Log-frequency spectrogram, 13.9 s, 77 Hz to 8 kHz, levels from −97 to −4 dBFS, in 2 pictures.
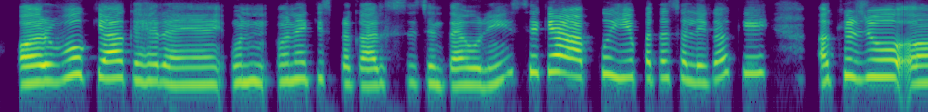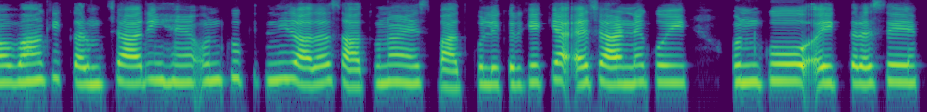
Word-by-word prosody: और 265 +2 +8
वो 360 +4 +4
क्या 325 -3 +5
कह 280 -1 -1
रहे 250 -3 0
हैं 245 0 -3
उन 270 -1 -1
उन्हें 295 +2 -1
किस 305 0 -11
प्रकार 235 -2 0
से 265 -1 -16
चिंताएँ 240 -2 -1
हो 240 0 +1
रही 235 +3 -3
हैं? 310 - -7
इससे 400 0 -2
क्या 405 +1 +7
आपको 340 +2 +3
ये 330 -2 0
पता 315 +1 -2
चलेगा 305 0 -2
कि 385 +1 -4 0.4
आख़िर 310 +4 +1
जो 335 +2 +1
अ, 265 -3 +4
वहाँ 275 +2 +1
के 315 +2 -9
कर्मचारी 260 +2 0
हैं, 270 0 -4
उनको 290 +3 -5
कितनी 290 +1 -7
ज़्यादा 255 -2 +1
सांत्वना 260 +2 -2
है 260 -1 -1
इस 260 0 -11
बात 215 -2 0
को 250 - -3
लेकर 245 0 -4
के 270 +2 -2
क्या 285 +2 0
एचआर 255 -2 +3
ने 265 +2 -3
कोई 270 0 -3 0.4
उनको 275 +1 -1 0.3
एक 255 0 +2
तरह 255 -1 +2
से 270 +1 -1
270 Hz, 205 wpm, -21 LUFS, 255-300 Hz, 0.4 s, और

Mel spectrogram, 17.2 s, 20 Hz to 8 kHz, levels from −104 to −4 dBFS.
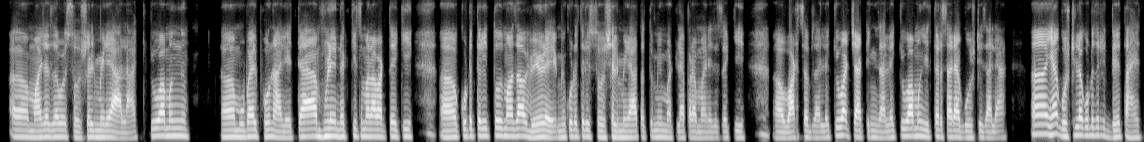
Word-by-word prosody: अ, 145 - -1 0.2
माझ्याजवळ 140 +2 +1
social 125 +2 -2
media 135 0 +2
आला 115 0 -2
किंवा 155 +5 0
मग 160 0 0 0.6
अ, 135 +1 +3
मोबाईल 145 +1 +2
फोन 145 0 0
आले. 125 -1 0
त्यामुळे 150 +1 +5
नक्कीच 145 +1 -4
मला 145 0 +4
वाटतं 145 +1 +1
की 150 -1 -3 0.4
अ, 135 +1 +4
कुठेतरी 155 +1 -1
तो 160 -1 +2
माझा 155 0 +4
वेळ 135 0 +2
आहे. 125 -2 +3
मी 130 +1 -4
कुठेतरी 145 0 -2
सोशल 130 0 -1
मीडिया 130 0 +2
आता 130 +1 -2
तुम्ही 135 -1 -5
म्हटल्याप्रमाणे 125 -1 -4
जसं 120 +1 -8
की 125 -1 -5 0.5
अ, 120 -1 0
व्हाट्सअप 125 +2 +1
झालं 125 +1 -5
किंवा 170 0 +3
चॅटिंग 135 0 0
झालं 125 +1 -3
किंवा 155 0 +4
मग 155 0 -1
इतर 145 +2 -2
साऱ्या 135 -1 +4
गोष्टी 125 +1 -6
झाल्या. 125 0 -4 0.4
अ, - - 0 0.2
ह्या 195 +2 +5
गोष्टीला 160 +4 +1
कुठेतरी 170 -1 -4
देत 135 +1 -1
आहे. 125 +1 -1
135 Hz, 170 wpm, -17 LUFS, 125-150 Hz, 0.6 s, त्यामुळे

